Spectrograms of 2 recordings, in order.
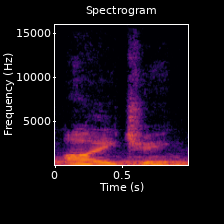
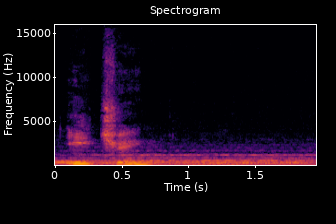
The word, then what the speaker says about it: I Ching: I highly recommend something called the I Ching, or you might pronounce it the I Ching, because that's how it's written, the letter I and then Ching, but it's pronounced I Ching.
